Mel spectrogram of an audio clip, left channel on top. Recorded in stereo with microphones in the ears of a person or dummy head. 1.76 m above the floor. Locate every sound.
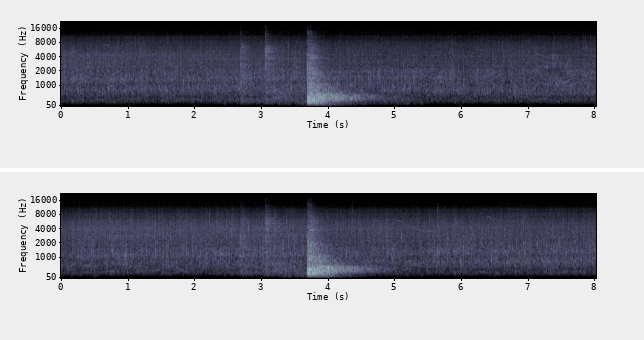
2.7 s a door slam: 10° left (ahead or behind), 1.9 m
